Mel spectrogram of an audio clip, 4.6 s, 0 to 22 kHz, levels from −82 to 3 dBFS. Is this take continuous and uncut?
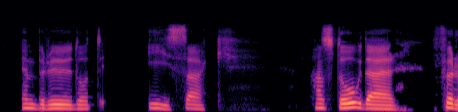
no; 1 cut; at 3.0 s

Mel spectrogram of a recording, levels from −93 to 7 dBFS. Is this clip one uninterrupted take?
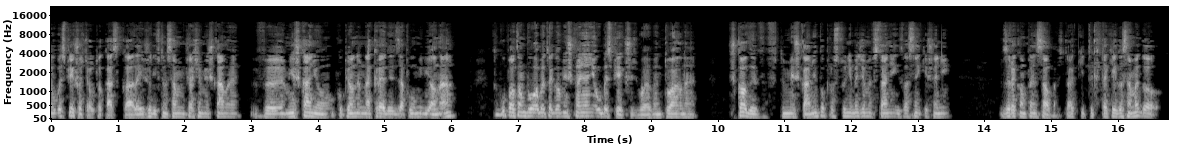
no; 1 cut; at 2.9 s

